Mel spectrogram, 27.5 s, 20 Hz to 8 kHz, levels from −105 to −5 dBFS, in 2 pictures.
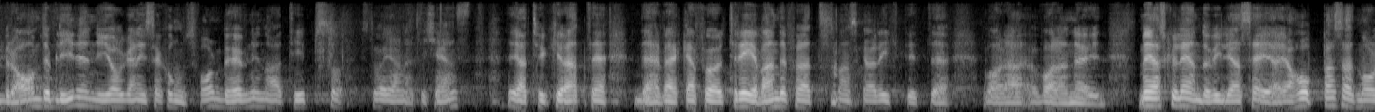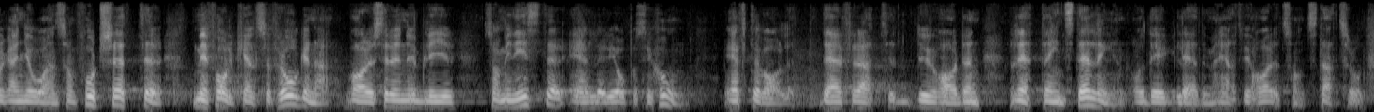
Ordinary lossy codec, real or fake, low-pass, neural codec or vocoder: none; fake; 7.2 kHz; vocoder, 44.1 kHz, 128 mel bands, Pupu-Vocoder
